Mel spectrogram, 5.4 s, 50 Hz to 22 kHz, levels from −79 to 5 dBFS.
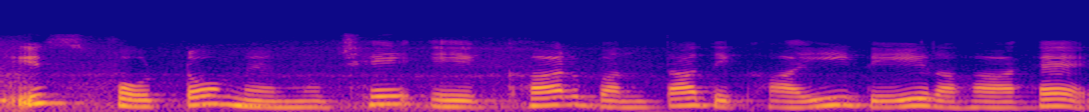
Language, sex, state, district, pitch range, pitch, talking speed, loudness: Hindi, female, Madhya Pradesh, Katni, 180-235 Hz, 200 Hz, 120 wpm, -18 LUFS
